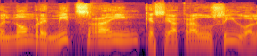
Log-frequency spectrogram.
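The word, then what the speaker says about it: מצרים: país de Egipto que en la Biblia se pronuncia mitz raí se escribe al principio con una letra men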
